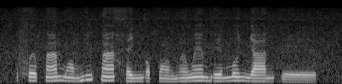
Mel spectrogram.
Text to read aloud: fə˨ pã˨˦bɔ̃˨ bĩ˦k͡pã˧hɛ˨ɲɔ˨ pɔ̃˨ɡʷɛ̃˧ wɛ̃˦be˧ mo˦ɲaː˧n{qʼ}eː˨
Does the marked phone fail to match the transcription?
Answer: yes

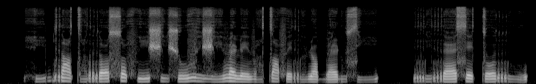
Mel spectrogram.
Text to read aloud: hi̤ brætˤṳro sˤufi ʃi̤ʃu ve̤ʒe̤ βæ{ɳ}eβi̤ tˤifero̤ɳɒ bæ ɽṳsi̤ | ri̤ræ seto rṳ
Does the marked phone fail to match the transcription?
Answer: no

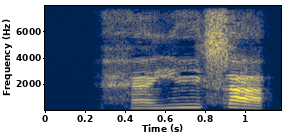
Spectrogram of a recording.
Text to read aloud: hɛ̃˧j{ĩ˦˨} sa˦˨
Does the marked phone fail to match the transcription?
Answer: yes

